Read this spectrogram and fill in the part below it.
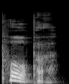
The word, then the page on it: pauper: British English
